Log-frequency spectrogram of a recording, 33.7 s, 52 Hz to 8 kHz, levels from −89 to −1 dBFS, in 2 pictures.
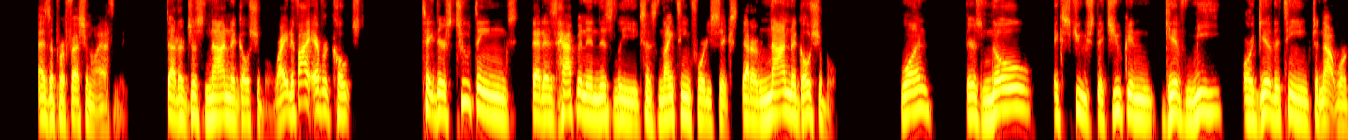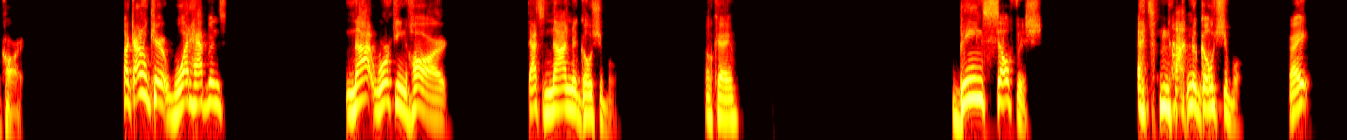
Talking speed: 110 wpm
